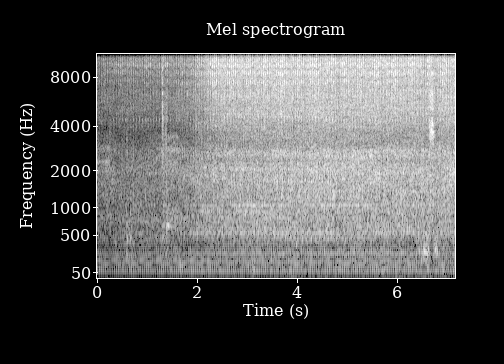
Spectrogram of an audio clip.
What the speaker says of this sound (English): come rev the car up a few times?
